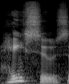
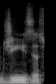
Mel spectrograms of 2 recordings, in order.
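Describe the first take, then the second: First: Jesus said as hay-SOOS; Spanish pronunciation. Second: Said in the usual way. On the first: Shown as a demonstration. Telling viewers other languages are fine, Jesus as hay-SOOS. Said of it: "say you're speaking Spanish". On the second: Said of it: "where we get the word".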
